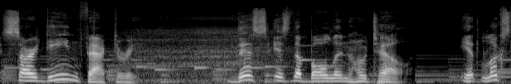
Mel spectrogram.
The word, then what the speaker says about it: Bowline: This is the Bolan Hotel. It looks like it should be pronounced Boline, but in a nod to its nautical history,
